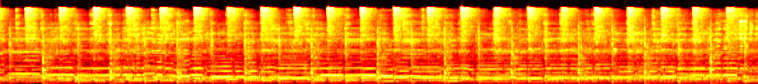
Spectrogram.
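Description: Fiddle and acoustic guitar playing a lively tune together over a steady percussive beat.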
